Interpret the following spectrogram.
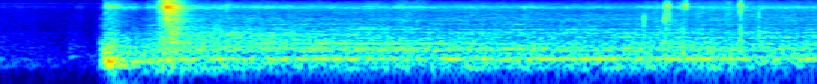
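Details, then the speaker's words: Maytag Dependable Care Quiet Pack gas dryer after cleaning and reassembly, test run not yet vented at the back: after a click, a steady hum with faint drum tumble and light rattles settles in; runs smoothly. "and it's not hooked up to the back yet, but you can tell by the sound that it's running."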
